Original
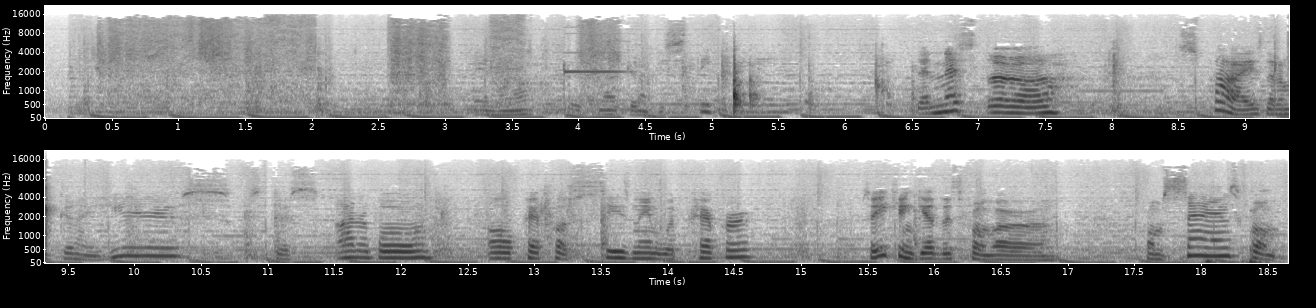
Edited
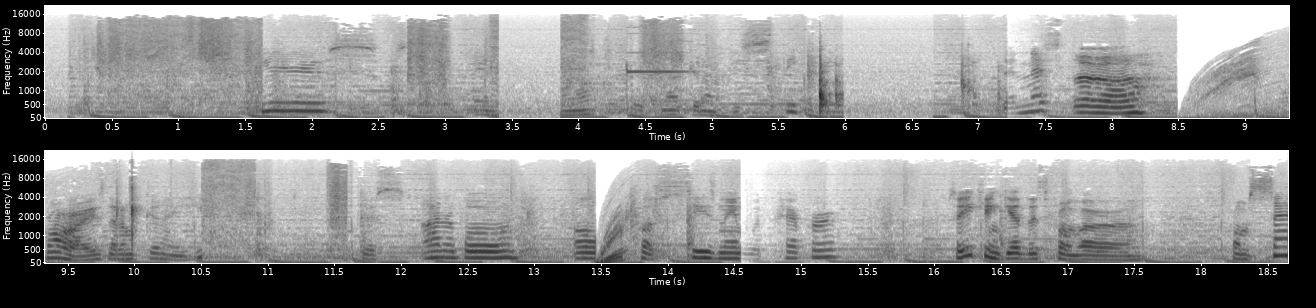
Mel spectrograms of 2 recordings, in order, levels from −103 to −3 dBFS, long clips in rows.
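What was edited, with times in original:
1.63–2.72 s: swap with 9.86–10.95 s
3.40 s: insert room tone 0.47 s
4.44–4.79 s: stretch 1.5×
5.34–6.02 s: room tone
6.57–7.27 s: fade in, from -23 dB
7.84 s: tape start 1.31 s
12.81 s: tape start 0.30 s
13.90–15.02 s: fade in

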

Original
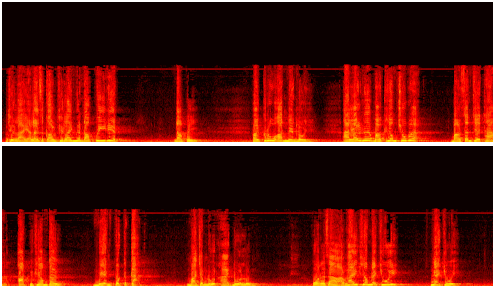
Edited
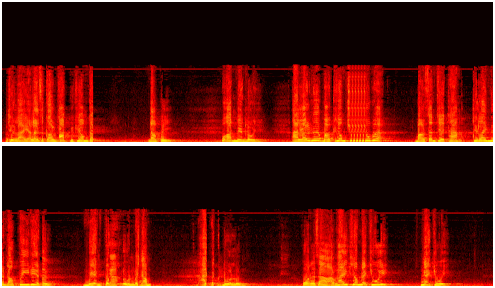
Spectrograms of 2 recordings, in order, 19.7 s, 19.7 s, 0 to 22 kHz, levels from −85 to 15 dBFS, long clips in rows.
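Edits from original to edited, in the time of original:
1.15–2.34 s: swap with 10.16–10.83 s
4.93–5.43 s: delete
7.96 s: stutter 0.06 s, 6 plays
12.16–14.36 s: reverse

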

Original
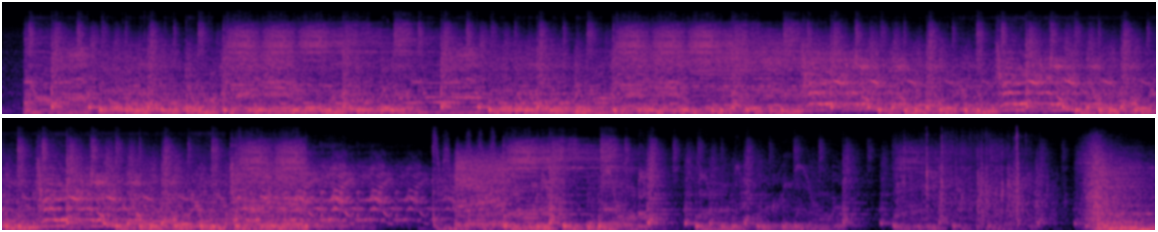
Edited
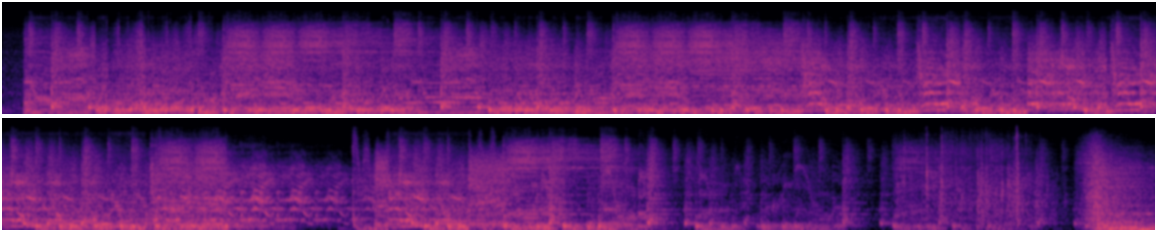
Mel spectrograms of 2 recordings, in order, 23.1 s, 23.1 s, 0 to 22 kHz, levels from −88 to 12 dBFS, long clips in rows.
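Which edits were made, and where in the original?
0.93–1.95 s: reverse
8.19–8.98 s: move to 11.84 s
10.37–11.17 s: move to 16.20 s
18.57–19.12 s: fade out, to -10.5 dB

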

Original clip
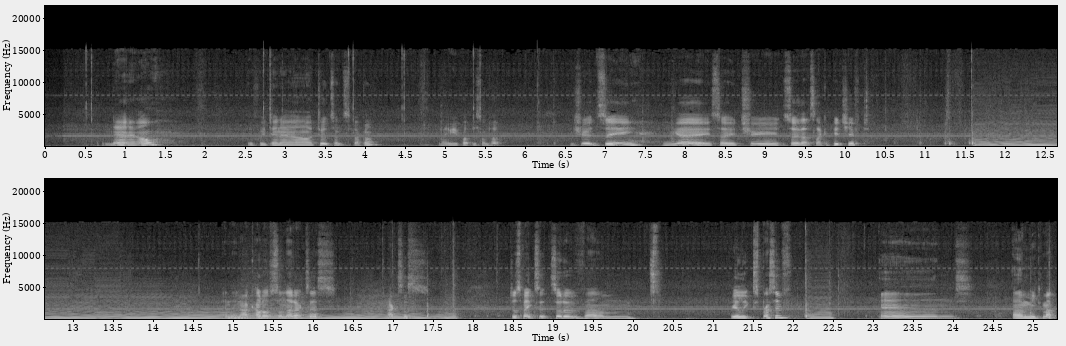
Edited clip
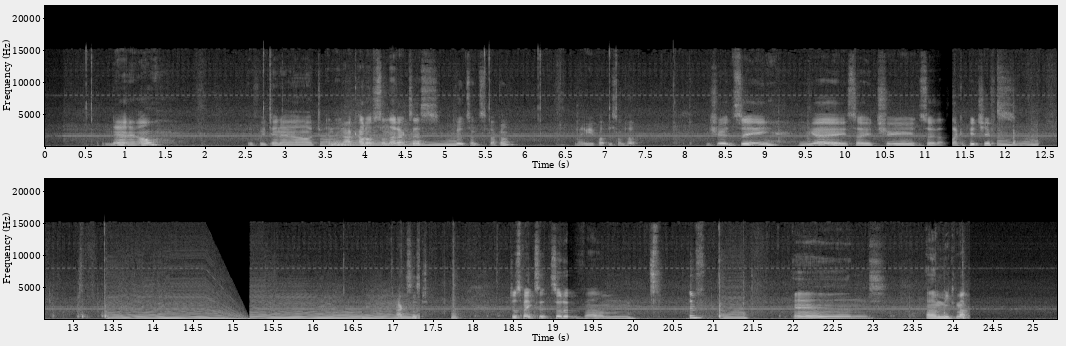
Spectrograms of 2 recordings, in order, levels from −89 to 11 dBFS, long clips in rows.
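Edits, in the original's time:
9.24–9.65 s: studio fade out
10.21–10.61 s: swap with 17.23–17.74 s
12.85 s: tape stop 0.56 s
14.81–16.51 s: move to 3.45 s
19.19–19.75 s: fade in, from -17 dB
20.72–21.80 s: delete

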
